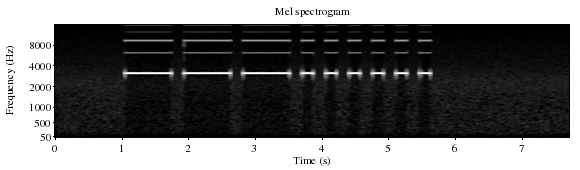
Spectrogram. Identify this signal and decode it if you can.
Beep code, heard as a piezo beeper, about 3100 Hz. 3 long, 6 short.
